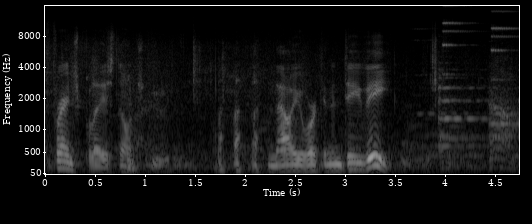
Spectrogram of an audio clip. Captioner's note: laughs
